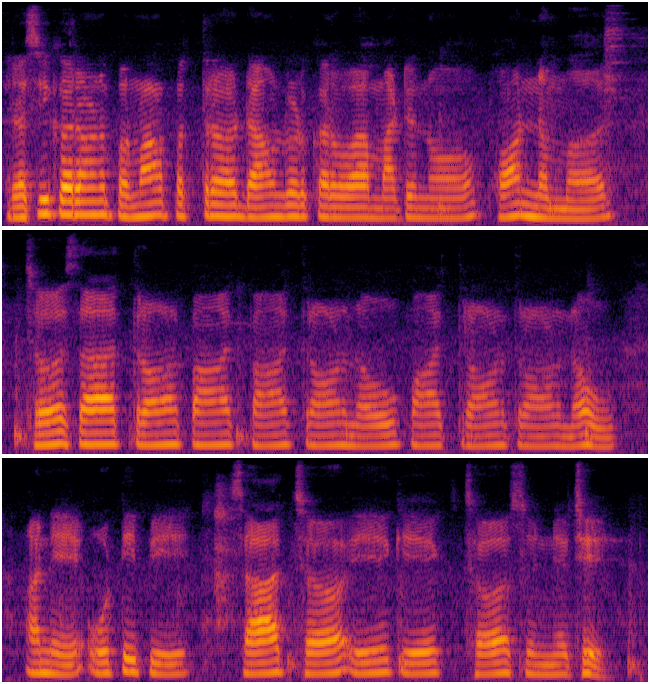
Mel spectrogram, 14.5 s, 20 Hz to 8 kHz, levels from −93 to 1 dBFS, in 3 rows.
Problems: background sounds at intervals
